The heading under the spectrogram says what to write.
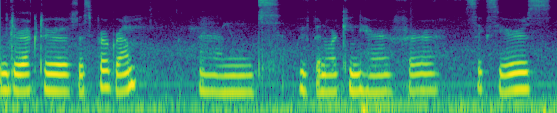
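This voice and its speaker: A woman is heard over noticeable background noise. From Britain. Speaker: garden program director. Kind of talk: interview. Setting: outdoors.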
